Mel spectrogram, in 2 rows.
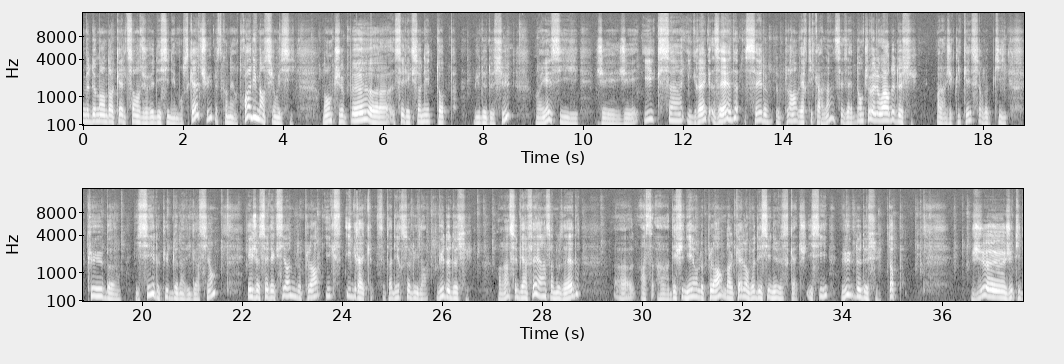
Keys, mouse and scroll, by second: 0.4-2.5 drag, 3.0-4.7 drag, 5.3 click, 9.1-10.0 drag, 16.2 click, 24.0 click, 34.8 click.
